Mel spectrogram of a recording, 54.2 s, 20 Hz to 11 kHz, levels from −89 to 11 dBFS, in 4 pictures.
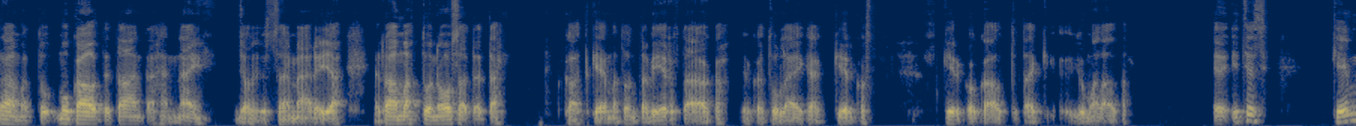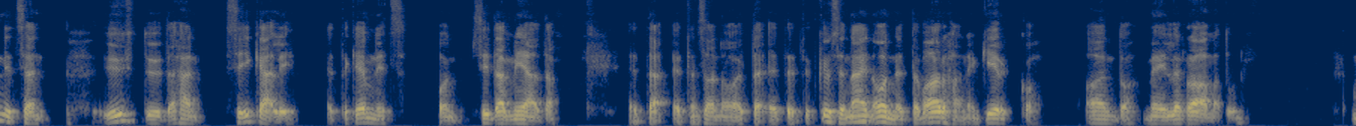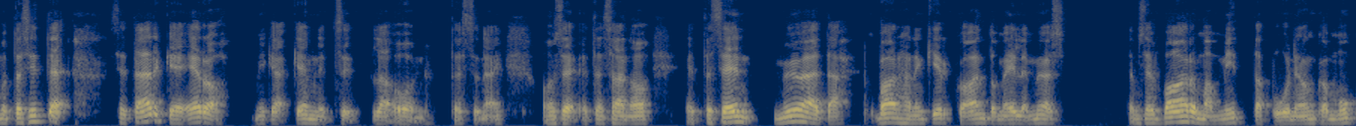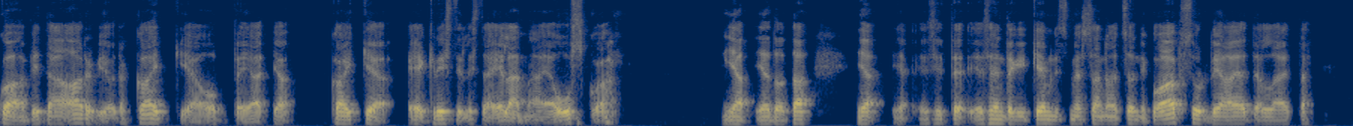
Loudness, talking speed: -23 LUFS, 120 wpm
